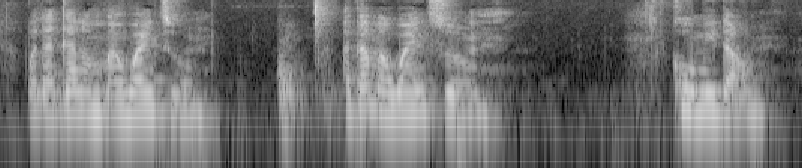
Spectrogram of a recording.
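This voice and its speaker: Against noticeable background noise, a woman speaks fairly slowly in a medium pitch with monotone, flat intonation. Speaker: vlogger. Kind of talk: casual vlog talk. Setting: indoors at home, windows closed.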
